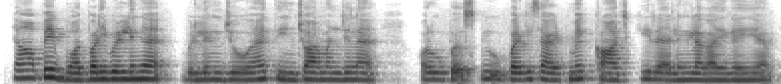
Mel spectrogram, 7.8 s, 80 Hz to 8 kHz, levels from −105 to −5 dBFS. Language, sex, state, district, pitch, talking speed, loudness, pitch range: Hindi, female, Chhattisgarh, Balrampur, 195 Hz, 190 wpm, -32 LUFS, 185-210 Hz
